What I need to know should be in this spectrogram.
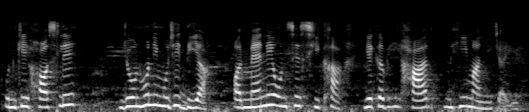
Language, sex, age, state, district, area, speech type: Urdu, female, 18-30, Bihar, Gaya, urban, spontaneous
